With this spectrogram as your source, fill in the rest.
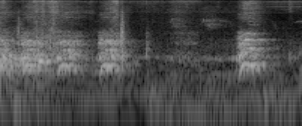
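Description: Several dogs in a home bark in three loud, separate bursts, with a quieter stretch between them.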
